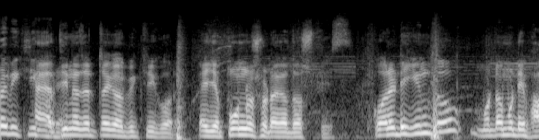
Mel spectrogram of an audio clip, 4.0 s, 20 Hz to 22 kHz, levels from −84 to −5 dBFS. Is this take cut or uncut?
cut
